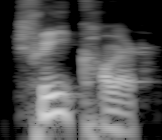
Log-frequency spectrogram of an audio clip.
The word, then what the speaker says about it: Tricolor: Fifth Third disclosed its exposure to Trilocor in September, saying it expects to take $170 million to $200 million loss on so-called asset-backed loan to Trilocor. Tricolor.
